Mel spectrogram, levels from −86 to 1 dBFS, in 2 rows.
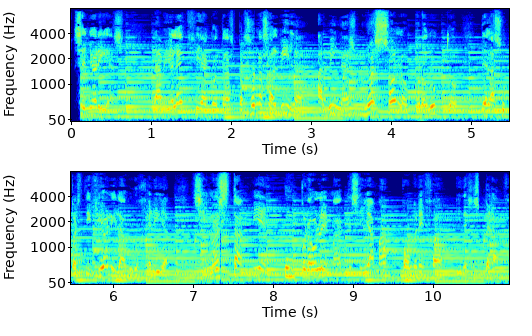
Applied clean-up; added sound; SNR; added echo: none; Piano; 0 dB; none.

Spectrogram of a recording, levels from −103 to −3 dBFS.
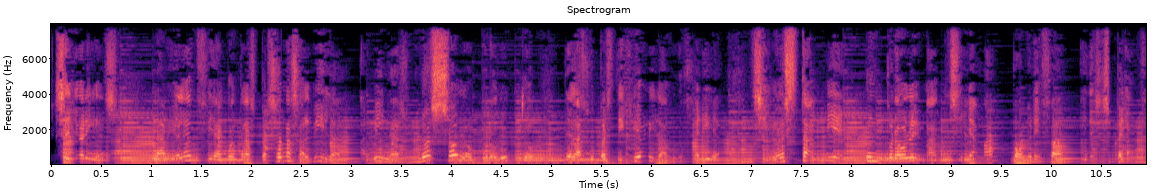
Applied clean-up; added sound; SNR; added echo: neural mask model RNNoise.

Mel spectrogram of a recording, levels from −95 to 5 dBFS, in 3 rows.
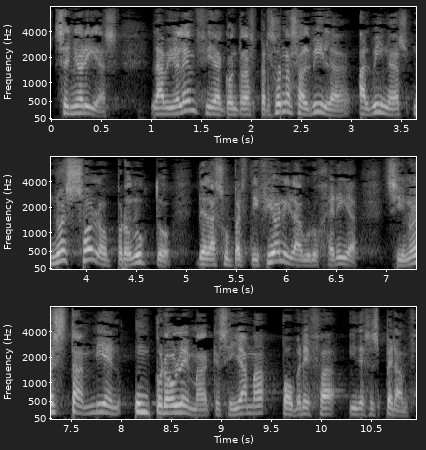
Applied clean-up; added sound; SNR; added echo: none; none; none; none.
